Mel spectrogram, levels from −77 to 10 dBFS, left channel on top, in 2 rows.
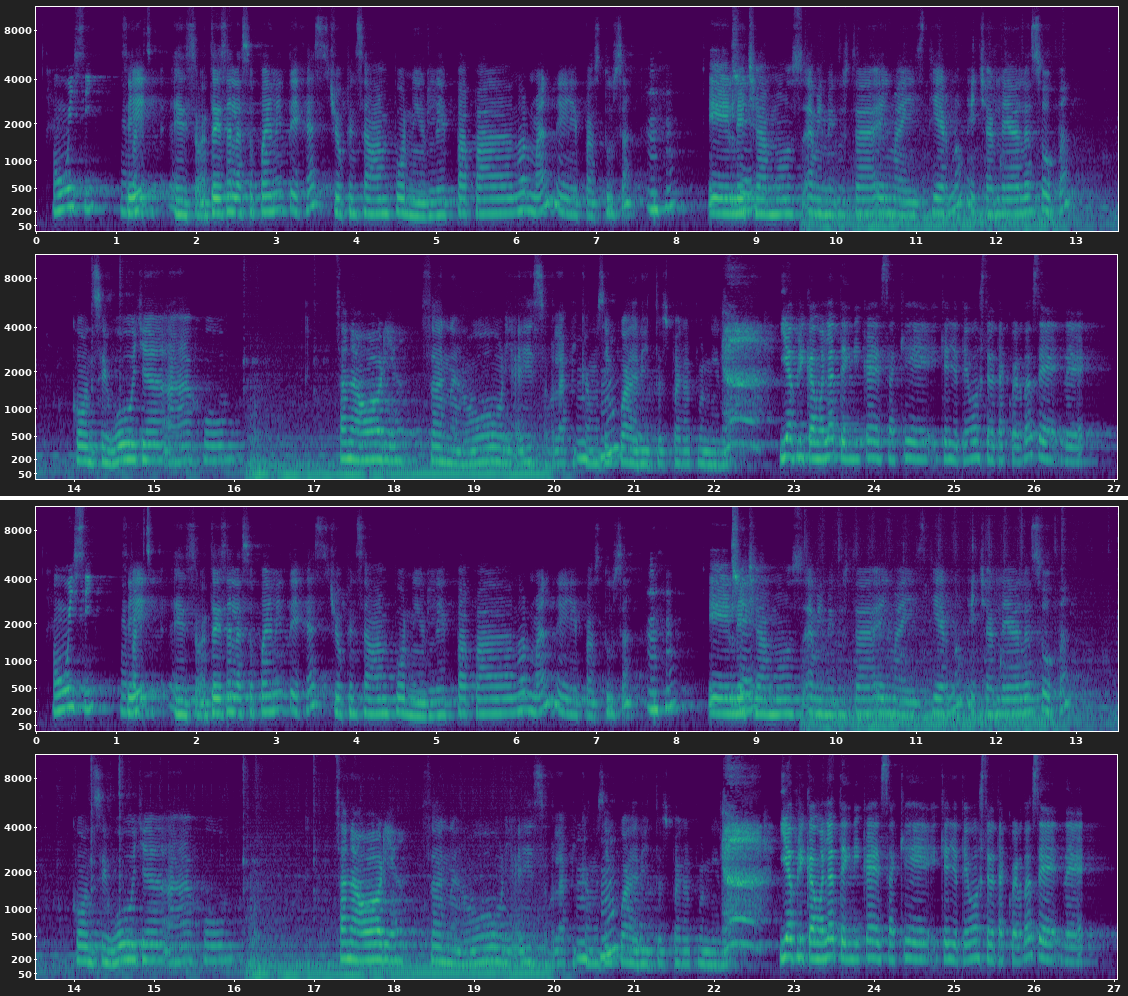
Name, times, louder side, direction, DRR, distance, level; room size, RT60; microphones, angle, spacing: voice 1, 0.2-0.8 1.0-1.3 7.6-8.0 8.7-9.0 17.3-18.2 20.3-20.8 22.1-26.6, right 2 dB, 30° right, 10 dB, 1.2 m, -24 dB
voice 2, 1.1-7.5 8.4-13.0 14.0-16.0 18.5-22.2, left 1 dB, 15° left, 10 dB, 1.1 m, -25 dB
sound 1, 9.5-19.9, right 1 dB, 60° right, 3.5 m, -33 dB
24.0 x 24.0 x 9.9 m, 1.4 s
head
